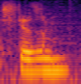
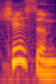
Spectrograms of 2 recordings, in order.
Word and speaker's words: schism: do what are you going for a schism is that how you pronounce that yeah i've been calling it epic pronouncing it chisholm this entire time excuse me okay i'm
